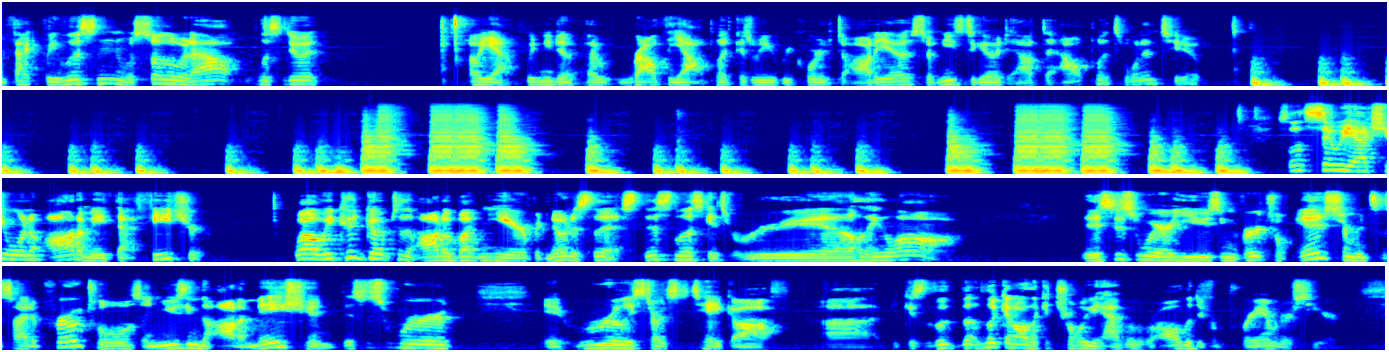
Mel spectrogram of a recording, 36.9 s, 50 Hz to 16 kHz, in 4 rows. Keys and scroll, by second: 1.5 space, 2.6 space, 7.9 space, 17.2 space.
